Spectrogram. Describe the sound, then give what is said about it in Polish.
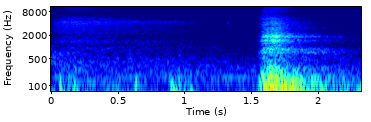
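A person takes a big, deep breath: a soft, faint airy inhale and then one louder breathy rush of air, heard alone. “taki wielki, głęboki oddech”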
